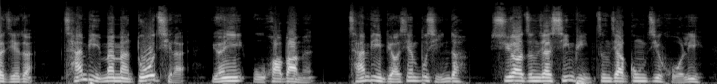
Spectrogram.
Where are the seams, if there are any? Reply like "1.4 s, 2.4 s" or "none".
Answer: none

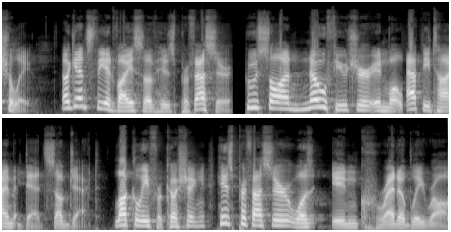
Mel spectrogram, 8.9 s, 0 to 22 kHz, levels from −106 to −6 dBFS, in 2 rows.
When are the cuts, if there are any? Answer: 2.4 s, 4.0 s, 4.6 s, 5.5 s, 6.6 s

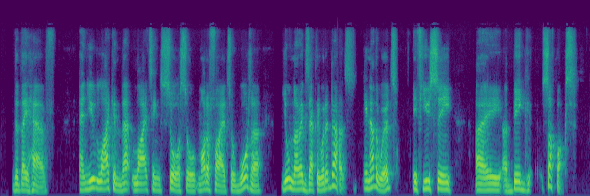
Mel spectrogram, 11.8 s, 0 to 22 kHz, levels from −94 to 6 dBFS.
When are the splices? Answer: 10.0 s

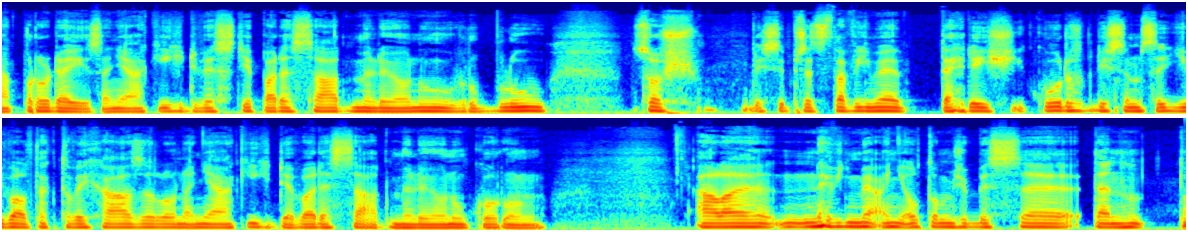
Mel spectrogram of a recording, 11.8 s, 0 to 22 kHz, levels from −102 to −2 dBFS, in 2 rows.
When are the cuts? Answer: none

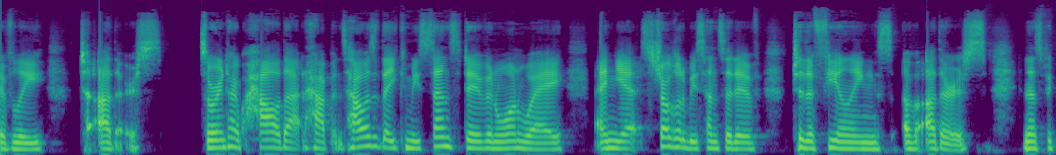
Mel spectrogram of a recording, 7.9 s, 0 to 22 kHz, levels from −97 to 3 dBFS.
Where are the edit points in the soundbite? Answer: 1.3 s, 1.8 s

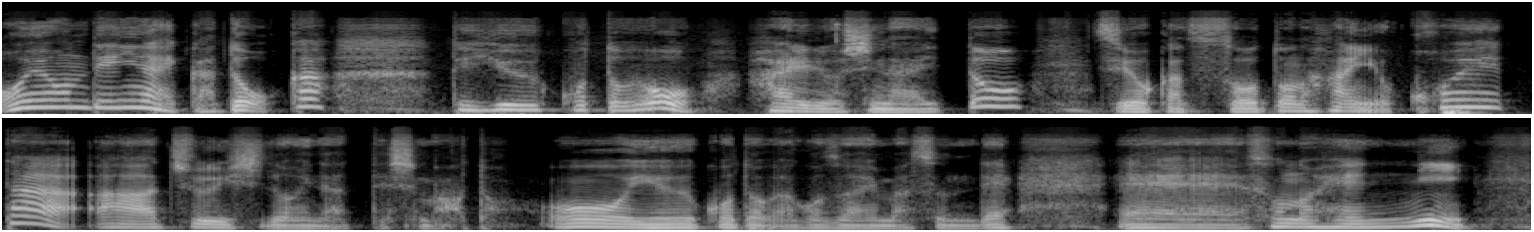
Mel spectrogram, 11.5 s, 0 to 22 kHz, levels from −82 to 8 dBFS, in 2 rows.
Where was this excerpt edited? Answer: 4.1 s

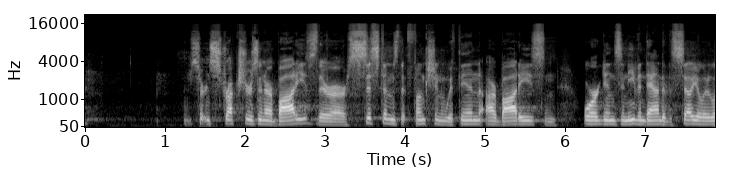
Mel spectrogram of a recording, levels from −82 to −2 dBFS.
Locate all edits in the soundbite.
none

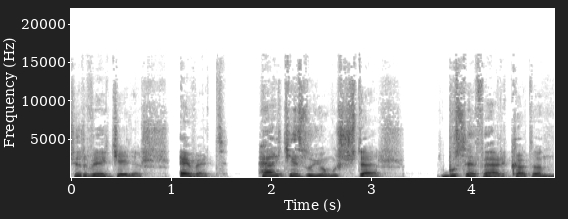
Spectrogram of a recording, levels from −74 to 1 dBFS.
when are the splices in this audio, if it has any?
1.0 s

